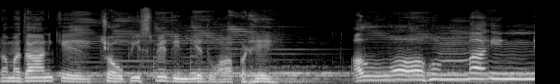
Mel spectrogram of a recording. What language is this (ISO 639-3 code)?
urd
